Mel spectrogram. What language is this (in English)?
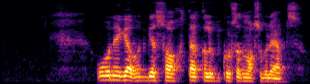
Uzbek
